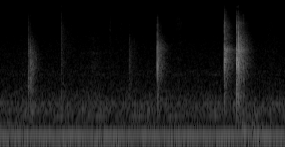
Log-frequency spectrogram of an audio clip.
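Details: Several sharp, dry pops and clicks against a quiet room, a pair close together near the end: neck joint cracking (joint cavitation).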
